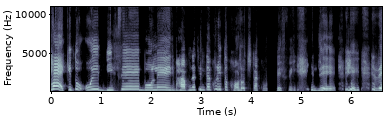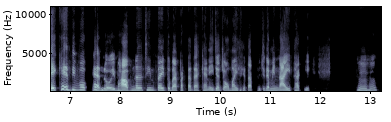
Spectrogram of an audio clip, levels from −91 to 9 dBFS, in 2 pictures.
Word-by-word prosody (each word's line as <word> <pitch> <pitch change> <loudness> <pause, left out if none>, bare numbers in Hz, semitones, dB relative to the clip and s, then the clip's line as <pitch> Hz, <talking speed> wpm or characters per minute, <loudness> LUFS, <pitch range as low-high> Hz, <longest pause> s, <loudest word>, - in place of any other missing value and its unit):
হ্যাঁ, 395 +1 +12
কিন্তু 335 +2 0 0.2
ওই 355 +2 +3 0.2
দিছে 255 +8 -2 0.4
বলে, 295 +1 +2 0.2
এই 290 - +2 0.2
ভাবনা 245 +4 +4
চিন্তা 335 +1 -1
করেই 365 -1 -2
তো - - -1
খরচটা 255 +1 -3
করতেছে। 220 -3 -13 0.6
যে 260 - 0 0.5
অ্যা - - +4 0.5
রেখে 255 +9 +7
দিবো 310 -1 -3 0.2
কেন? 320 -6 +2 0.2
এই - - -1
ভাবনা 205 +7 +5 0.2
চিন্তাই 260 -1 -3
তো - - -4
ব্যাপারটা 195 +2 -4
দেখায় 165 +4 -5
না। - - -9
এই 190 - -10
যে - - 0
জমাইছে 195 +5 -6
তারপর 170 +4 -7
যদি 215 0 -4
আমি 215 - -6
নাই 180 +2 +4 0.2
থাকি। 195 -5 -8 1.0
হুম, 230 -5 -10
হুম। 245 +2 -14
250 Hz, 155 wpm, -23 LUFS, 200-295 Hz, 1.0 s, হ্যাঁ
